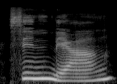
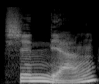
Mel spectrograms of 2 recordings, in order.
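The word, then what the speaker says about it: 新娘: 번 더 신랑 신랑 그다음 신부는 신량 신량 한 번 더 신량 어 신량 진짜 쉽죠 어 신랑은 무슨무슨 군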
